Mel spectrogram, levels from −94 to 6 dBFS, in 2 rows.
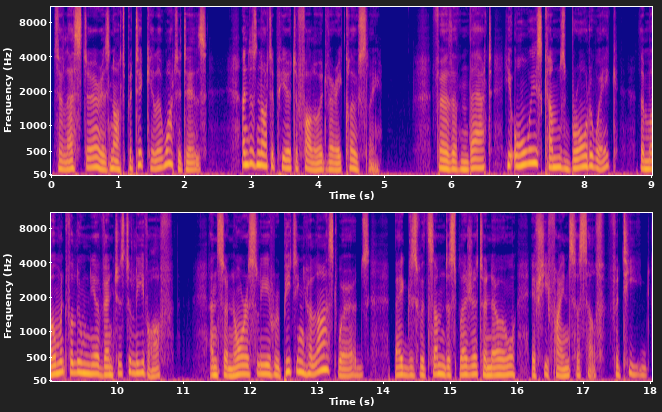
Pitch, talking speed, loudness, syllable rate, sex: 165 Hz, 165 wpm, -19 LUFS, 5.4 syllables/s, female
